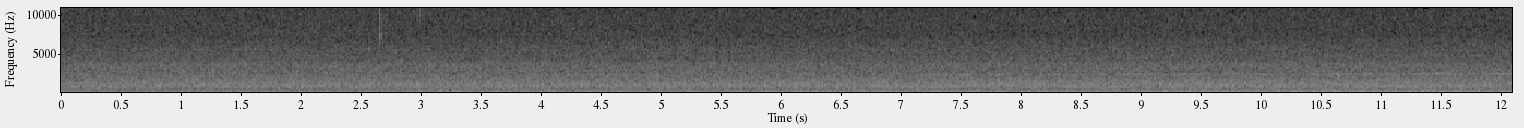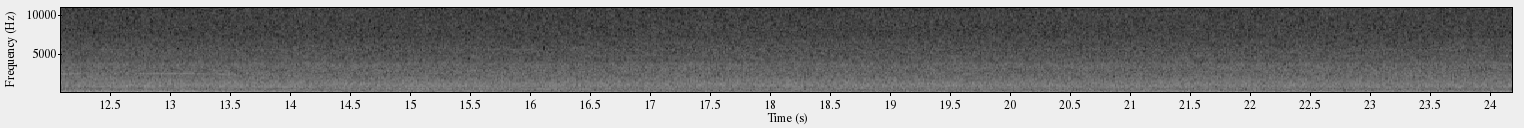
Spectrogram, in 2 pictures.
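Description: Jet engines drone steadily in a cockpit in flight.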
